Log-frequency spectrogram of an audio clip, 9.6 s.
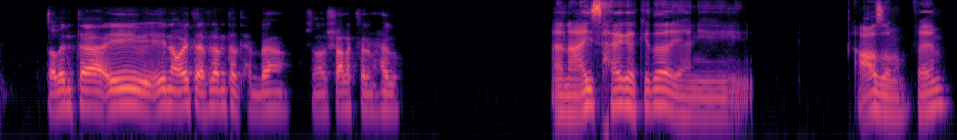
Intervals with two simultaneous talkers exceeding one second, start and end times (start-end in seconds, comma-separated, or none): none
